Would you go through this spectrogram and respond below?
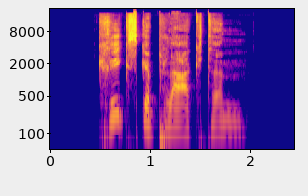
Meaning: strong dative masculine/neuter singular of kriegsgeplagt
- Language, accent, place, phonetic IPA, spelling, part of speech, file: German, Germany, Berlin, [ˈkʁiːksɡəˌplaːktəm], kriegsgeplagtem, adjective, De-kriegsgeplagtem.ogg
